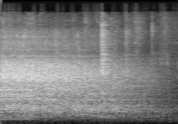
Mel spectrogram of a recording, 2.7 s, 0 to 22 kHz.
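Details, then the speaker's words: Lathe turning a Holden Commodore V8 rear axle down to 53 then 52 on a moderately hard shaft, with blue chips; faint steady squeal over harsh cutting hiss, fading as the cut eases: tool chatter from long stick-out. "Now we'll go 52. Got a bit of chatter that you can hear."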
